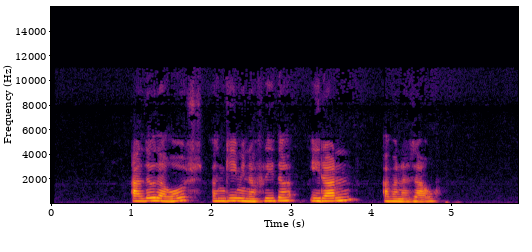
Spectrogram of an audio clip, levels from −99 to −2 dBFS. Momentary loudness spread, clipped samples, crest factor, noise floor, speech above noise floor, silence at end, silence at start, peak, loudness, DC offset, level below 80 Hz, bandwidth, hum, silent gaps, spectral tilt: 10 LU; under 0.1%; 20 dB; -75 dBFS; 49 dB; 1 s; 1 s; -10 dBFS; -27 LUFS; under 0.1%; -66 dBFS; 10.5 kHz; none; none; -8 dB/octave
